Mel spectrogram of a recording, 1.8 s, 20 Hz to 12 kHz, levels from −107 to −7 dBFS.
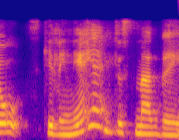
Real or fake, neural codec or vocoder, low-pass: fake; codec, 16 kHz, 2 kbps, X-Codec, HuBERT features, trained on LibriSpeech; 7.2 kHz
